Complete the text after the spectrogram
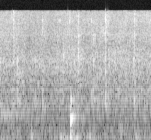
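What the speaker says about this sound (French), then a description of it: "pour bien faire revenir les oignons et les échalotes" Onions and shallots sautéing with carrots in a pan, a brief soft sizzle with a small pop in the middle.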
